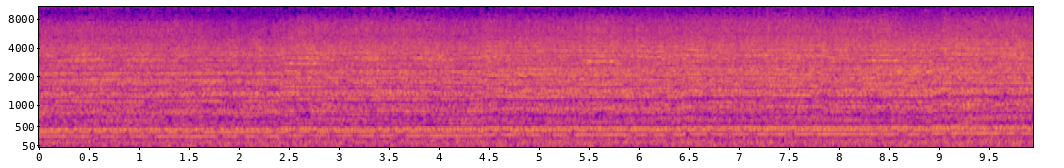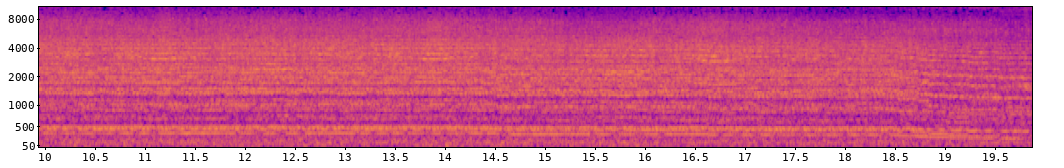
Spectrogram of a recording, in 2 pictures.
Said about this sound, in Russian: Сирены, специальные сирены, которые имели крыльчатку такую, она раскручивалась набегающим потоком в пике, и выла. Как сирена, по-моему. Сирена.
